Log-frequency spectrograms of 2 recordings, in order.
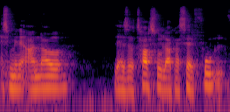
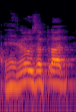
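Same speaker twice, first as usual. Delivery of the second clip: ordinary delivery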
